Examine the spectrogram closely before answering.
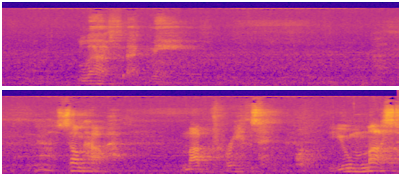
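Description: A man speaks on a stage in a theatrical voice, with a slight echo.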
